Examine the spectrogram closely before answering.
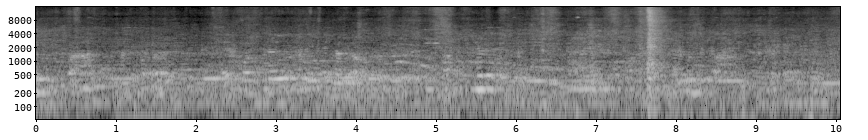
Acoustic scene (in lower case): crowded indoor space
